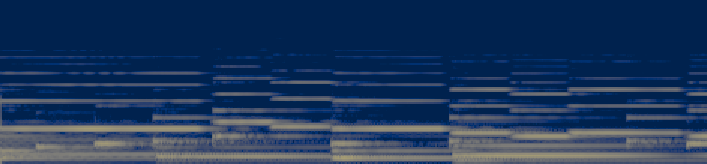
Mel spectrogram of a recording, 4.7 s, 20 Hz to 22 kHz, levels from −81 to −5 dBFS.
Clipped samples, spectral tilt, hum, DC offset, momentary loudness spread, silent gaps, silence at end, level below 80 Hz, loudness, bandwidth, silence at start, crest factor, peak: under 0.1%; -7.5 dB/octave; none; under 0.1%; 4 LU; none; 0 s; -82 dBFS; -35 LUFS; 9.4 kHz; 0 s; 12 dB; -22 dBFS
